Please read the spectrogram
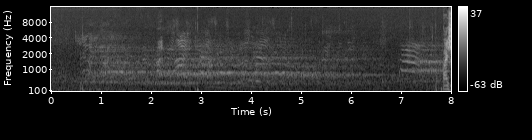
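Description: Faint, distant shouts of players and coaches carrying across the pitch of an empty football stadium, over a low steady hum.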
